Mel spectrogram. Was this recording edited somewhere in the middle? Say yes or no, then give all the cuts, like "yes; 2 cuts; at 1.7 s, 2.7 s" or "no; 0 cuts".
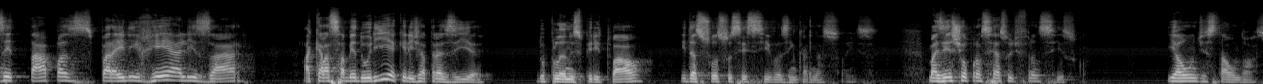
no; 0 cuts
